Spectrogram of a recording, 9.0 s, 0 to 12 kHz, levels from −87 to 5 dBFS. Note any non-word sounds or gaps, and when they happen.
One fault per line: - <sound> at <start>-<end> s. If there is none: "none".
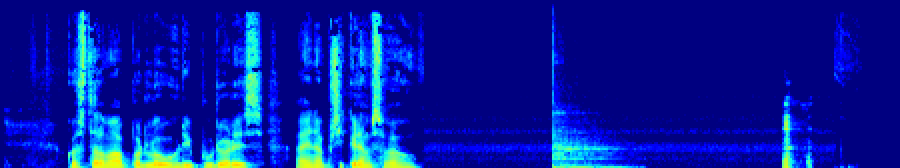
- thud at 5.5-6.5 s
- laugh at 7.8-8.1 s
